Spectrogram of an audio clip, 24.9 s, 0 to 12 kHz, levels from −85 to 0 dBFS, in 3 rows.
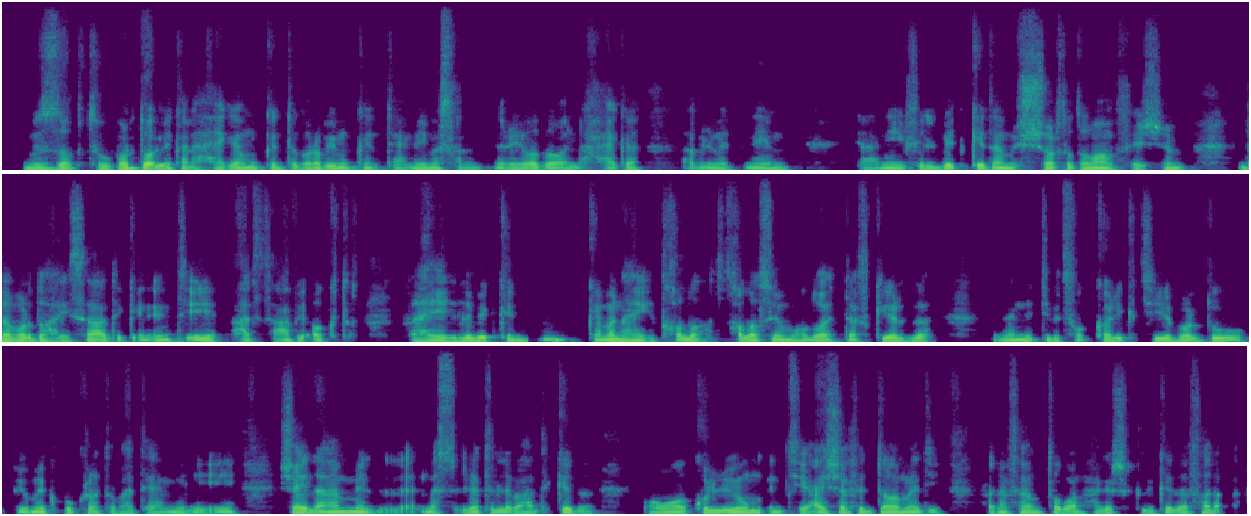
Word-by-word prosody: بالضبط. 115 +5 0
وبرضه 140 +7 +4
هاقول 130 - +4
لِك 135 -2 -2
على 105 -2 -1
حاجة، 110 +3 -1
ممكن 115 0 -1
تجرّبي 105 +2 +1
ممكن 110 -2 -2
تعملي 95 +1 -3
مثلًا 105 0 -4
رياضة 100 +1 +1
والّا 95 -1 -2
حاجة 100 +1 -5 0.3
قبل 100 0 -4
ما 100 - -2
تنامي، 100 0 -3 0.5
يعني 95 0 -2
في - - -6
البيت 95 +2 +1
كده، 100 +2 +2
مش 100 -1 0
شرط 110 -1 0
طبعًا 105 -1 +3
في 100 -2 -6
الgym. 100 +3 -2 0.4
ده 110 0 +5
برضه 115 +1 +4
هيساعدِك 110 +4 0
إن - - 0
أنتِ 110 0 -1
إيه، 110 +2 +3
هتتعبي 105 -1 -3
أكتر، - - -5 0.3
فهيغلبِك 100 +6 +3
النوم 105 +3 -2
كمان 110 +3 +3
هيتخلص 105 0 +1
هتتخلّصي 110 +1 0
من 115 - +3
موضوع 100 +1 +3
التفكير 110 +3 +1
ده، 130 +3 0 0.4
لإن 105 +2 +1
أنتِ 110 -2 -2
بتفكّري 105 +3 -1
كتير 110 -1 0
برضه 105 +1 +2
في - - -3
يومِك 100 0 0
بكرا، 115 +1 -1
طب 100 - -7
هتعملي 95 -1 -3
إيه؟ 100 +2 -2 0.3
شايلة 110 -2 +4
هَم 110 0 +4
ال 95 -1 -3
المسؤوليات 105 +1 -2
اللي 100 -2 +2
بعد 95 -2 -2
كده، 95 -1 0 0.4
ما 95 - -1
هو 100 +1 +3
كل 110 +1 +2
يوم 110 +2 +4
أنتِ 105 -2 -3
عايشة 110 +5 +2
في 115 - -5
الدوامة 105 +1 +3
دي، 105 +1 -5 0.3
فأنا 105 0 -1
فاهم 125 +4 0
طبعًا 125 0 +1
حاجة 120 +1 -3
شكل 110 -2 -5
كده. 110 -1 0
فلأ، 105 - -2
105 Hz, 185 wpm, -25 LUFS, 100-110 Hz, 0.5 s, ده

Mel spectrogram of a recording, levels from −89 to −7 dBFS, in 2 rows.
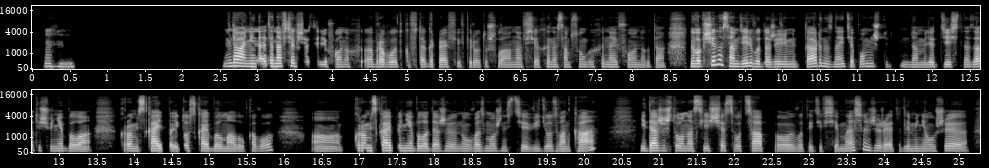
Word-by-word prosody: Мгм. 170 -2 -8 2.0
Н-да, 195 +2 +8
они 175 -1 +4
на 175 - +3
это 175 +3 +5
на 180 - +9
всех 190 +1 +3
щас 160 - -1
телефонах 150 0 -6
обработка 150 -2 -1
фотографий 145 -2 -3
вперед 135 0 -7
ушла, 140 - -3
на 145 0 -6
всех: 140 0 -3
и - - -2
на 145 - -6
"Самсунгах", 150 0 -5
и - - -7
на 145 -1 -5
"Айфонах". 140 -1 -8
Да. 140 - -7 0.3
Но 175 - +4
вообще, 180 +10 +9
на 300 - +2
самом 180 -9 +6
деле, 185 +3 +5
вот 165 -3 +1
даже 155 +1 +1
элементарно, 160 +4 +1
знаете, 160 +3 -2
я - - -12
помню, 175 +3 -6
что 145 - +2
дь - - -29
нь 140 - -13
там 140 -1 -7
10 145 0 -3 0.2
лет - - -29
назад 155 +4 -1
ещё 170 -4 0
не 145 +1 -4
было 130 -3 -1 0.4
кроме 145 0 -2
"Скайпа", 150 +1 +4
и - - -1
то 160 - -4
Skype 145 -1 0
был 140 0 -3
мало 135 -1 -3
у - - -9
кого, 145 +9 -7 0.5
а, 135 -2 -5 0.2
кроме 165 0 -1
"Скайпа" 165 -1 +4
не 155 0 -1
было 145 -1 -1
даже, 140 0 -2
ну, 140 0 -9
возможности 145 +1 -5
видеозвонка, 140 - -1 0.6
и 150 - -4
даже 160 +1 +6
что 160 0 +4
у - - -2
нас 150 0 +1
есть 150 -1 +1
щас 155 -2 0
WhatsApp, 150 +1 +1
а, 130 0 -4
вот 135 +1 -12
эти 135 -1 -9
все 130 +2 -4
мессенджеры- 155 - -3
это - - -8
для 140 +1 -8
меня 140 -1 -8
уже, 140 0 -3
150 Hz, 185 wpm, -25 LUFS, 140-160 Hz, 2.0 s, на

